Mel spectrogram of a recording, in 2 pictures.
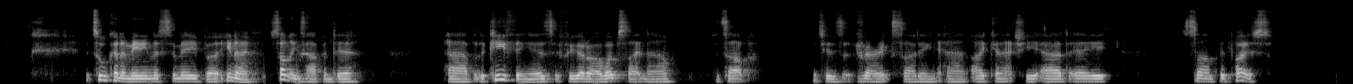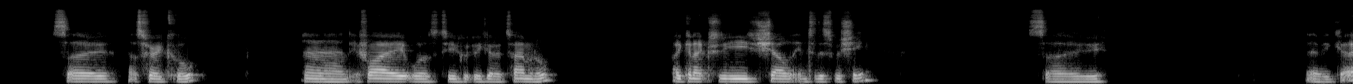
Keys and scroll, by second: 16.6 super+Tab, 22.1 Return.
